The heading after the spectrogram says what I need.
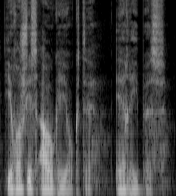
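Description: A male audiobook narrator reads in an even, measured way. His voice sits low with a slight huskiness, and the recording is close and dry with no room sound. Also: breathy edge, no room sound. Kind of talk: scripted narration.

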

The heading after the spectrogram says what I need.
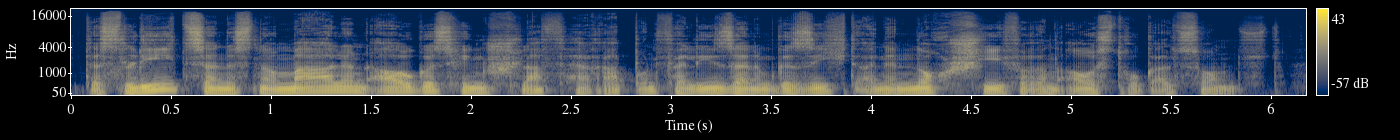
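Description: A man reading an audiobook as narrator in an even, measured way. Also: on the low side, no room sound, studio quality. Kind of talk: scripted narration.

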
